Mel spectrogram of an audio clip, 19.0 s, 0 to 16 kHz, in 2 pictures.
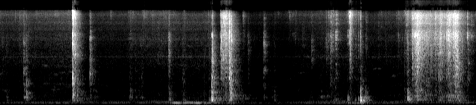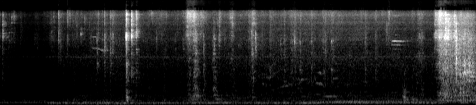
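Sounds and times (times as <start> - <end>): low steady hum: 0.0 - 18.3
scraping rasp of panels: 18.2 - 19.0.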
